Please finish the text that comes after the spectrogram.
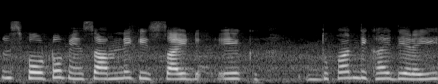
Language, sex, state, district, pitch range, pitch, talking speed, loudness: Hindi, female, Uttar Pradesh, Shamli, 255-285 Hz, 265 Hz, 165 wpm, -18 LUFS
